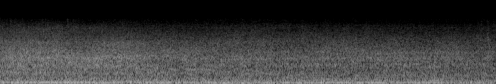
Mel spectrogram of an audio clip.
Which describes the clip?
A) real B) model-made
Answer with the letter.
B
